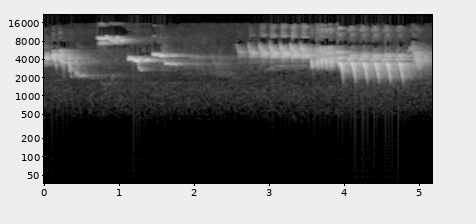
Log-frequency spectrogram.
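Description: Songbirds singing: a few short chirped phrases, then after a brief pause a long, fast trill of repeated down-slurred notes.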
